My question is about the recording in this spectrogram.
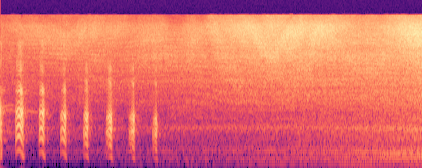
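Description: A man laughing in quick, even bursts for about a second and a half, then the hiss of a compressed-air paint spray gun building up and running steadily as it sprays black enamel onto a car body.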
